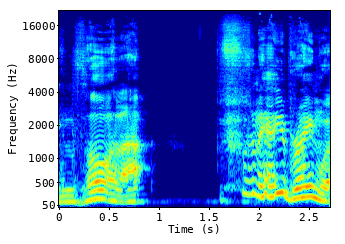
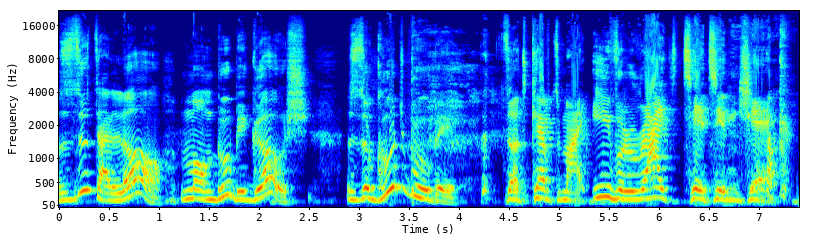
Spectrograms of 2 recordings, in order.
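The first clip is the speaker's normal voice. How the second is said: slow, hammy French heroine; Marine Le Pen; slower than usual. Pretend. Wounded heroine crying out, slow hammed-up French accent. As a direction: lament grandly in a comic French accent. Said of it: "Space Marine Le Pen".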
